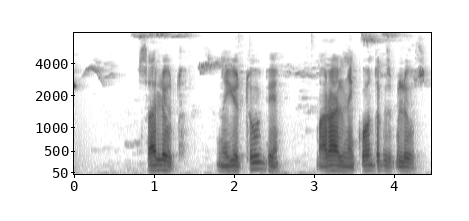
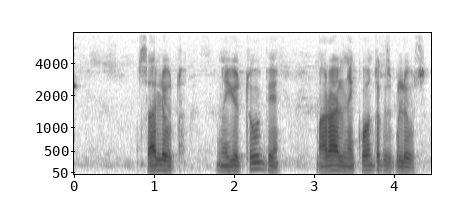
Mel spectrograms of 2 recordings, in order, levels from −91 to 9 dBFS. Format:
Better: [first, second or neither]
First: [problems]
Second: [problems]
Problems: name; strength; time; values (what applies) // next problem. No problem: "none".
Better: second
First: noise reduction (classical method log-MMSE)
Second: none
